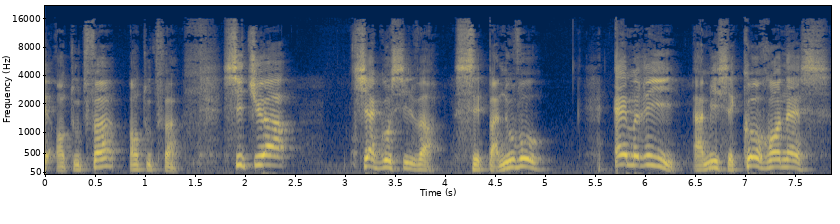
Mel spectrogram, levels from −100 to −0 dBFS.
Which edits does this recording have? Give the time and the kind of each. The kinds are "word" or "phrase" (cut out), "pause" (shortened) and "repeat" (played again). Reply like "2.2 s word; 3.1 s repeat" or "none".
2.8 s pause; 4.0 s pause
